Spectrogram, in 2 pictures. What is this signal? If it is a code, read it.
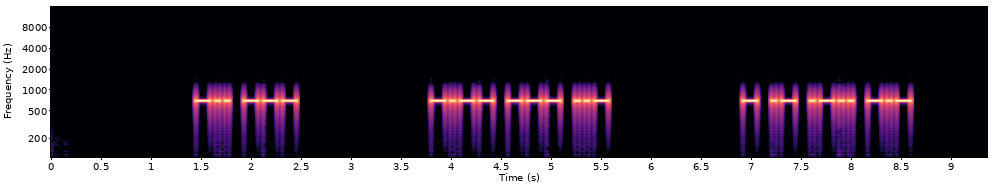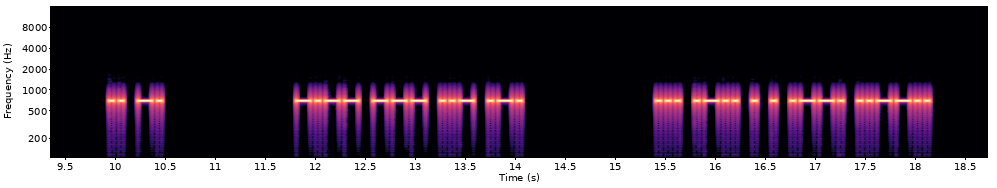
Morse code, heard as a keyed tone, about 25 wpm, 700 Hz. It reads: DO YOU TALK IN YOUR SLEEP?
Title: 4x Word-Spacing - Sentences from Top 500 Words - 25wpm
